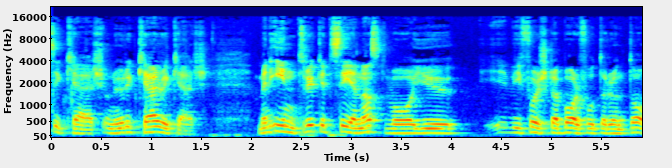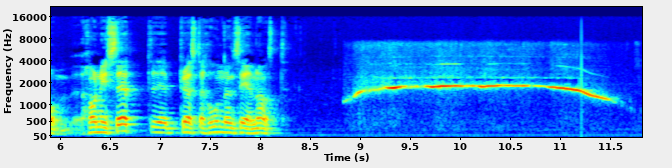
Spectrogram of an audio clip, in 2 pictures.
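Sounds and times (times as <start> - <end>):
speech: 0.0 - 8.3
single sustained human whistle: 8.8 - 11.7.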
